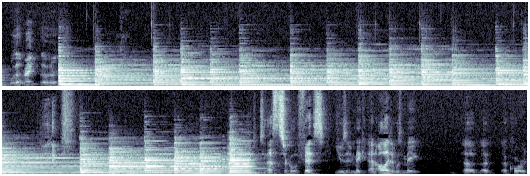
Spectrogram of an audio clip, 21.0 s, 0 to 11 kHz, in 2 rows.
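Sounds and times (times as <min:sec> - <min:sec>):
piano block chords: 0:00.0 - 0:00.3, 0:01.1 - 0:16.1.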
